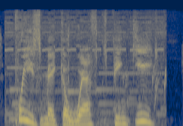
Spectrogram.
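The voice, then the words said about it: Baby voice. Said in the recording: “he talks in a baby voice.”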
